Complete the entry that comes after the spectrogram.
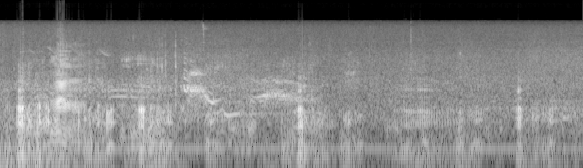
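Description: A lioness of the Nkuhuma Pride on a safari drive roars and snarls at other lions, with loud, ragged growls and sharp bursts close by amid rustling and low rumbling.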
